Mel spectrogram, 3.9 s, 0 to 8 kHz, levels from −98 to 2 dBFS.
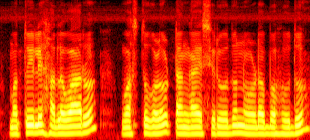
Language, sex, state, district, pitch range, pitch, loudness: Kannada, male, Karnataka, Bidar, 140-165 Hz, 150 Hz, -15 LUFS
